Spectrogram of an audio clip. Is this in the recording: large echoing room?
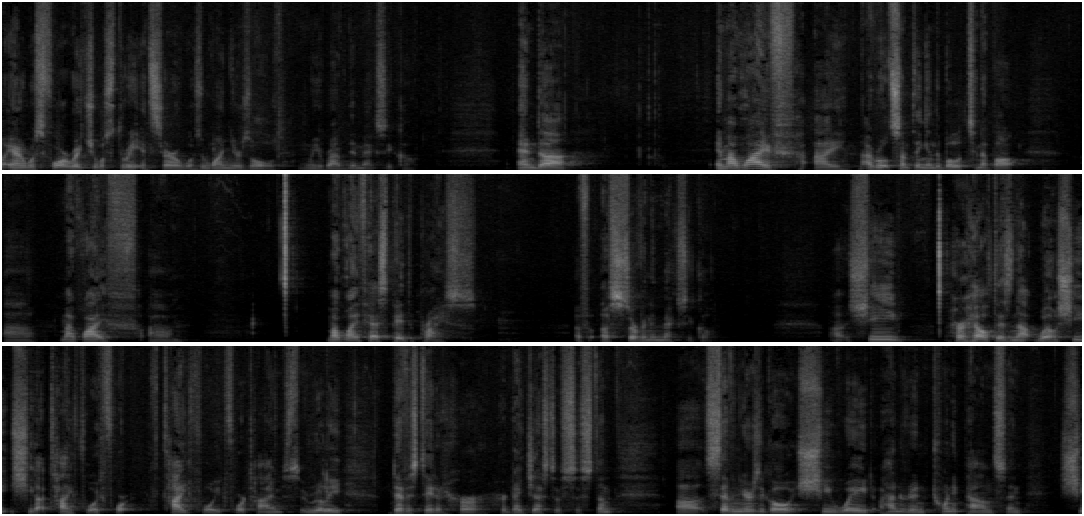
yes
